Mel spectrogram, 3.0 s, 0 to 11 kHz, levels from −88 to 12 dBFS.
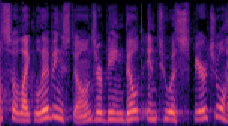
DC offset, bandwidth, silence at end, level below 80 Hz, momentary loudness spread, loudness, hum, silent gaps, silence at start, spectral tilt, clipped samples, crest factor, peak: under 0.1%; 10.5 kHz; 0 s; -76 dBFS; 7 LU; -25 LUFS; none; none; 0 s; -4.5 dB/octave; under 0.1%; 18 dB; -6 dBFS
